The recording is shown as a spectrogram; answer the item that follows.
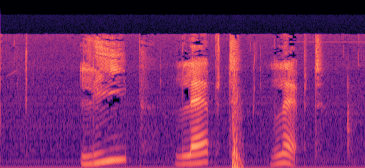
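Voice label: "leap", English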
